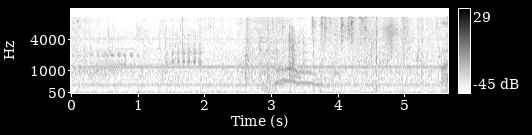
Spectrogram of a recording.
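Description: Sheep in the Red Dead Redemption 2 video game, a single wavering bleat in the middle over faint hoof clops and steady low ambient noise, fairly quiet and not far away.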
